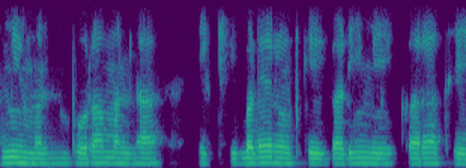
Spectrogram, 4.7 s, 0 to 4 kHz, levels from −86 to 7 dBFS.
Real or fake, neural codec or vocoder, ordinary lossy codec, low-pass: real; none; Opus, 16 kbps; 3.6 kHz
